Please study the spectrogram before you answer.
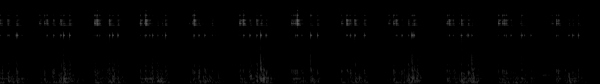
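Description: Long purple nails tap the upper sides of a large, hollow, ribbed clear glass jar. The sound is a quick, uneven run of light, bright clicks with a faint glassy ring. The clicks come in short clustered bursts about twice a second.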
